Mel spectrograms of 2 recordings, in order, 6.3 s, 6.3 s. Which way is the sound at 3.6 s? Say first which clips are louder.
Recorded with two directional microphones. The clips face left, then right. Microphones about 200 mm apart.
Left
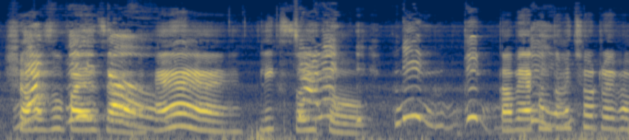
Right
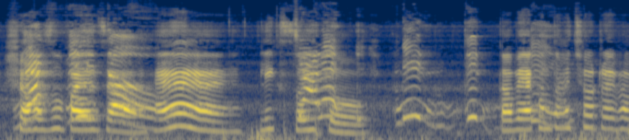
Left 4 dB; 35° left (ahead or behind).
